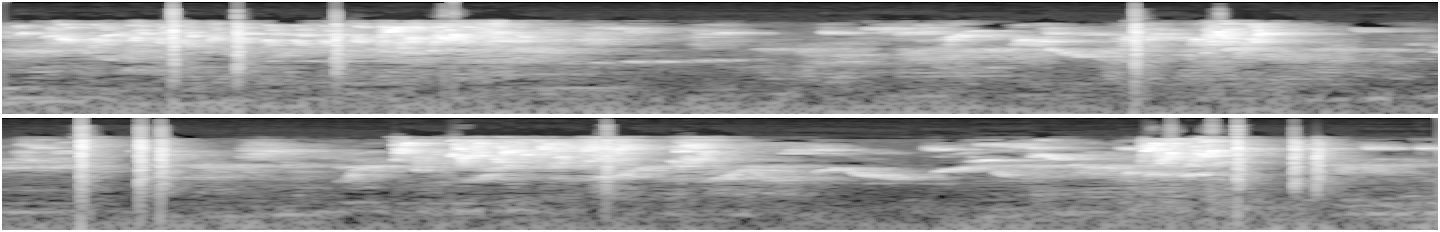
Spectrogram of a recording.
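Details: White-rumped shama (murai batu) in a full 'isian' song: dense, scratchy, buzzy chatter in high bursts lasting one to two seconds, separated by short quieter gaps and a few sharp clicks.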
